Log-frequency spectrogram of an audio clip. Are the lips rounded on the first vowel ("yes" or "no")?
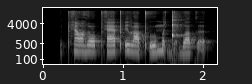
no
